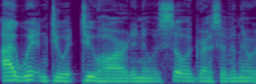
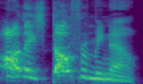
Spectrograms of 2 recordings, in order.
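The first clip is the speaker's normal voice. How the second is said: higher, louder incredulous cry; mock disbelief; 10 semitones higher, 6 dB louder than usual. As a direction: act shocked they took it back. Waiter reacts to money taken.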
